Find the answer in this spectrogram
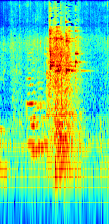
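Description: A voice speaking briefly, for about a second beginning half a second in, in a small tiled room.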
